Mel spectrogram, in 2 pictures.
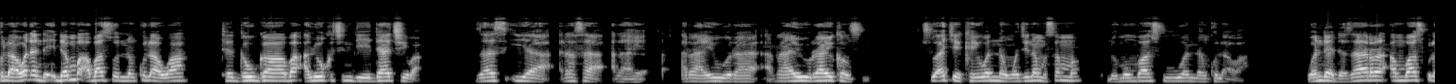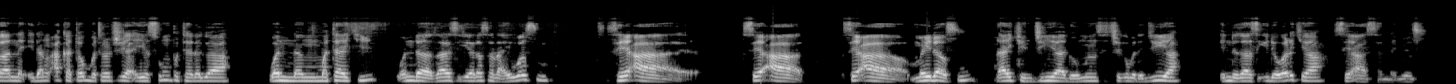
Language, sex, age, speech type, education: Hausa, male, 15-29, spontaneous, tertiary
